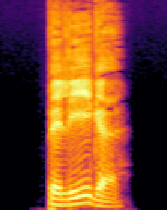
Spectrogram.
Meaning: nominative/accusative/genitive plural of Belag
- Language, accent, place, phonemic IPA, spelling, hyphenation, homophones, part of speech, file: German, Germany, Berlin, /bəˈlɛːɡə/, Beläge, Be‧lä‧ge, belege, noun, De-Beläge.ogg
